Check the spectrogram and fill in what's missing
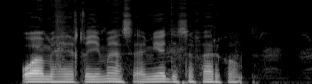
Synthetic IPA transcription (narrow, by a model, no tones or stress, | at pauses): wʔɑːmɐħɑjqiːmɐɐsɐ̰mɪjɐd̪ɐsɐfaːrkʰɔm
